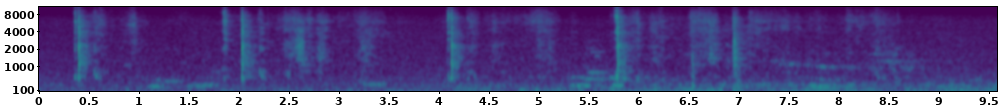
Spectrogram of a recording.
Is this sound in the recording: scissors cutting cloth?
yes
